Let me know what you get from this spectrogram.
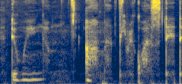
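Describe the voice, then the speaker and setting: A soft-spoken woman talks very slowly in a flat monotone. Background noise is noticeable. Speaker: ASMR creator. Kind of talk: makeup tutorial talk to camera.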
